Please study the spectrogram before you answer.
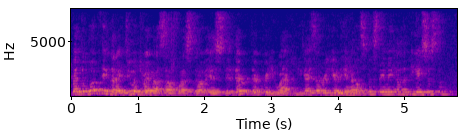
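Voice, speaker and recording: A high, lively male voice with a darkish tone races through a stand-up routine at a very fast clip. The performer, from Egypt, is self-deprecating and chatty, often asking the audience things, while the far-off recording carries the club's echo and crowd laughter.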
